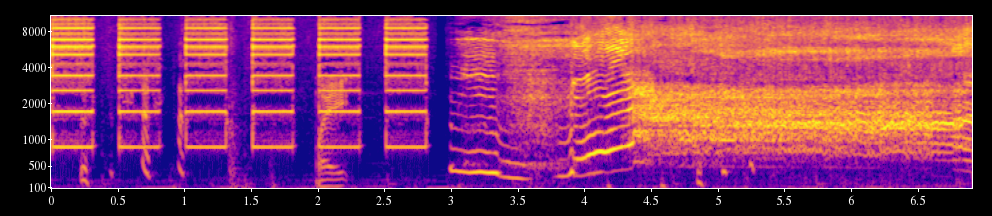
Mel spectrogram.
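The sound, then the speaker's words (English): An alarm clock beeps in five quick, loud bursts, then gives way to a bright, excited child's voice and cheerful squealing. “This is how we all should aim to wake up when the alarm goes off.”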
